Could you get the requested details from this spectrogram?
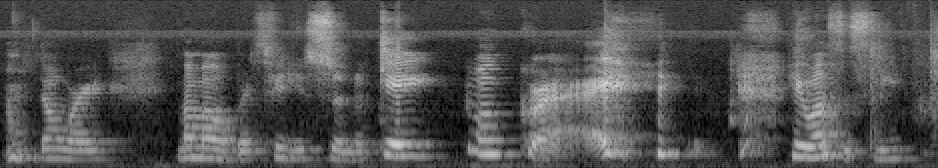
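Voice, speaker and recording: A woman's voice: high voice, big pitch swings, extremely slow, full character voice. A woman playing a doting young mother who coos, hums and soothes her crying baby. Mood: tender. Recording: roomy film sound with faint music.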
